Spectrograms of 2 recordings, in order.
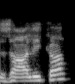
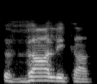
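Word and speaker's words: ذلك: We as Indian and Pakistanis, we read it zalika. That's incorrect. It should be dhalika. The tongue should be underneath the front two teeth.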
